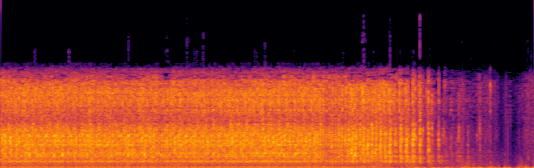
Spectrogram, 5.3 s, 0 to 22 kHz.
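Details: 1981 Kubota B6100 four-wheel-drive diesel tractor at 32 degrees after snow; steady even idle clatter until switched off and running down, normal idle.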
